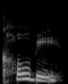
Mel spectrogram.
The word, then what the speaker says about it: Kolbe: But I know that especially because I'm a certified Colby consultant. If you haven't heard that word, it's not surprising. I'll just spell it for you.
